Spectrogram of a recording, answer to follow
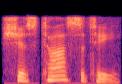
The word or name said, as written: schistosity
